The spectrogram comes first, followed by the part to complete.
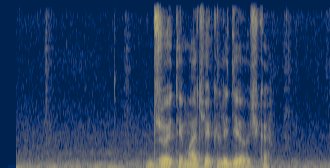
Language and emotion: Russian, neutral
